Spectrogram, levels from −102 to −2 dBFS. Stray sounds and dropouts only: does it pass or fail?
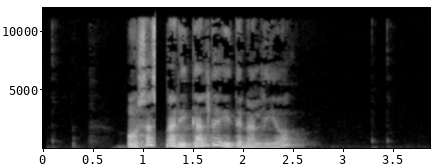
fail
